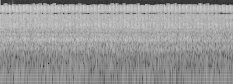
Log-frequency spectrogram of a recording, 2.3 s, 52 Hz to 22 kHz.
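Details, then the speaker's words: Mitsubishi Lancer 4G15 overhauled after it overheated, freshly rebuilt with piston rings still seating: steady, even idle hum at constant level, no knocks or ticks; normal, smooth idle. "Yan, suwabe na yung andar. Pero ang ganda ng response ng makina mga padi."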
